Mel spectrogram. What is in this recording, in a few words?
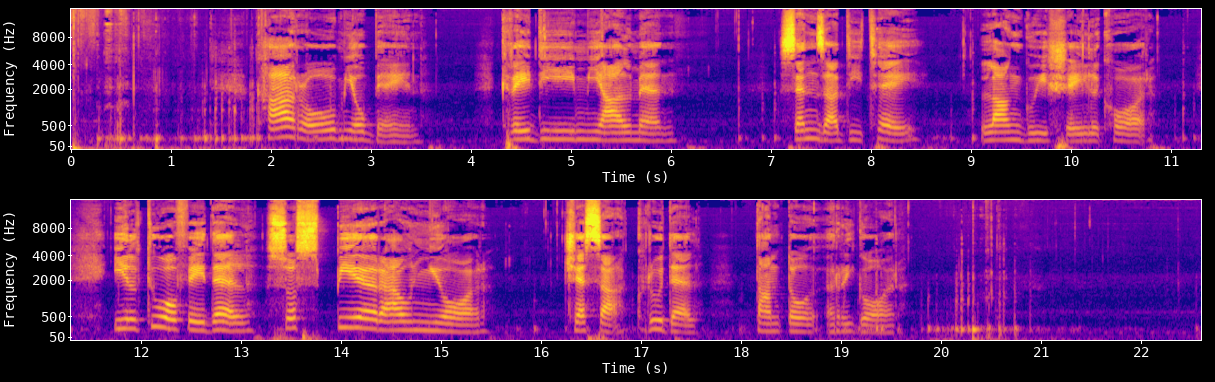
Caro mio ben pronunciation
